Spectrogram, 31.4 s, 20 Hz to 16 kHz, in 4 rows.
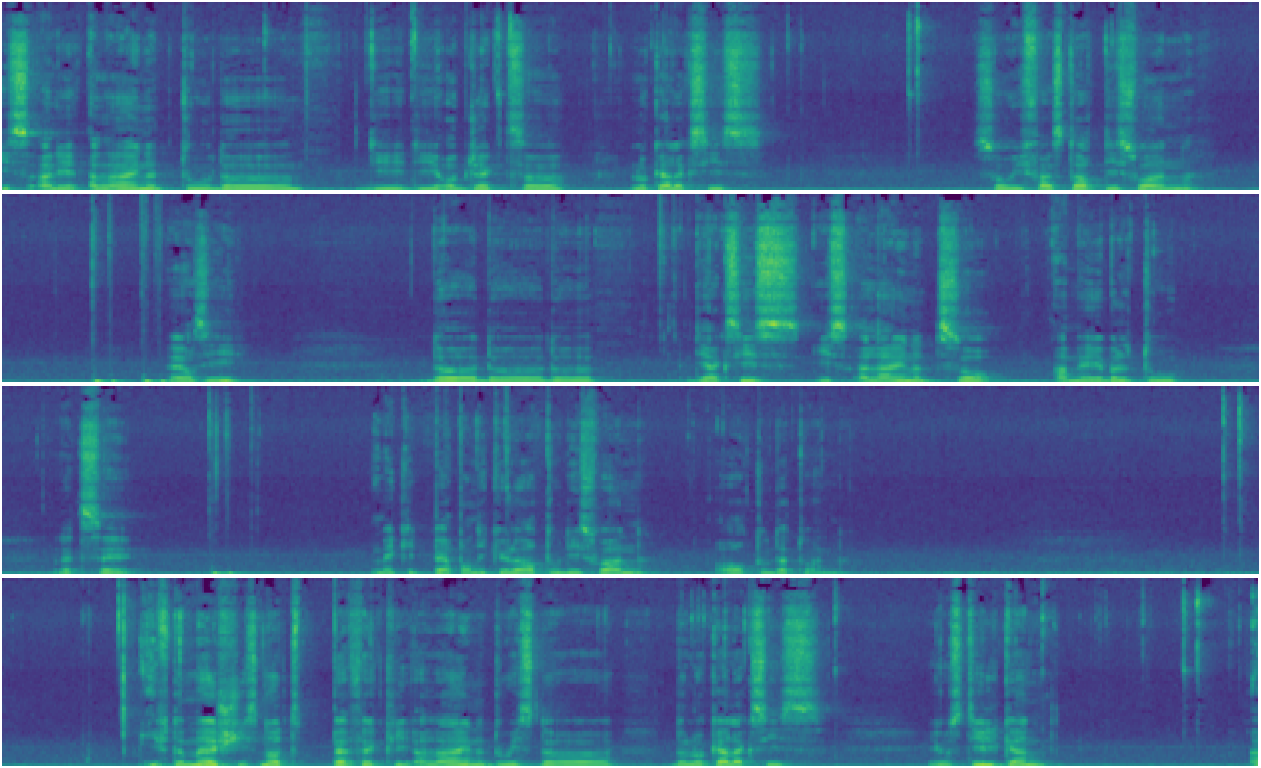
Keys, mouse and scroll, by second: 1.6 middle click, 3.1 click, 4.1 scroll down 2, 4.6 scroll up 1, 5.0-5.7 scroll down 2, 5.7 click, 6.4-7.0 scroll down 2, 7.0 scroll up 4, 8.5 r, 17.0 p, 23.4 right click, 24.1-24.5 scroll down 2, 27.3 scroll down 2, 27.9-28.8 scroll up 4, 28.8-30.1 middle drag, 30.4 scroll up 2, 31.0 click.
